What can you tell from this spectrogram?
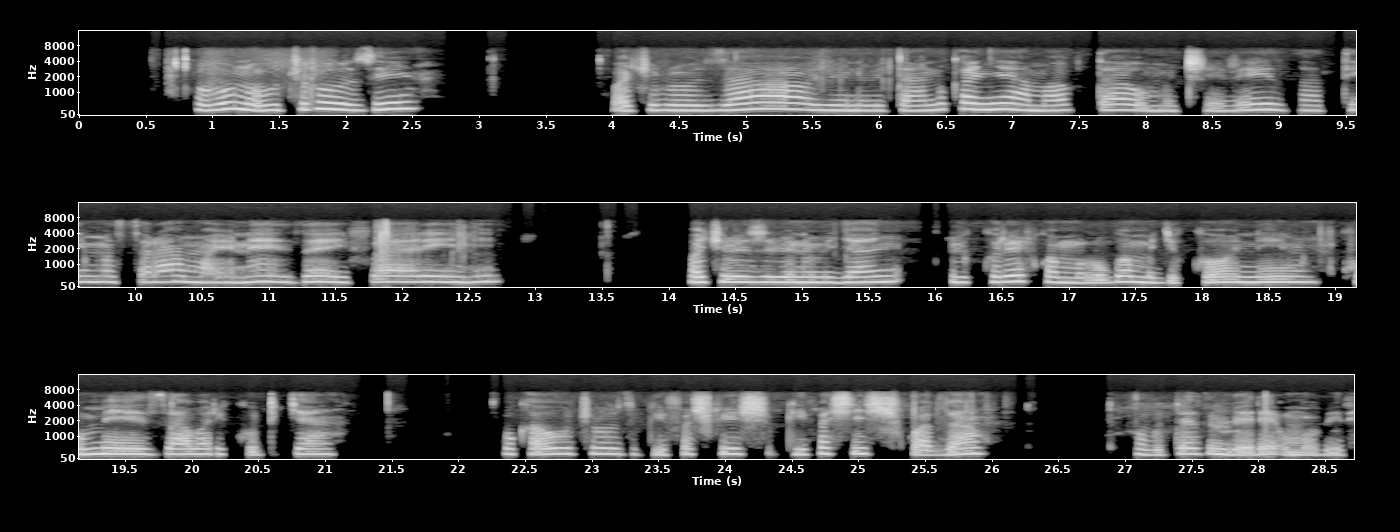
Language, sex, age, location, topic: Kinyarwanda, female, 25-35, Musanze, finance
